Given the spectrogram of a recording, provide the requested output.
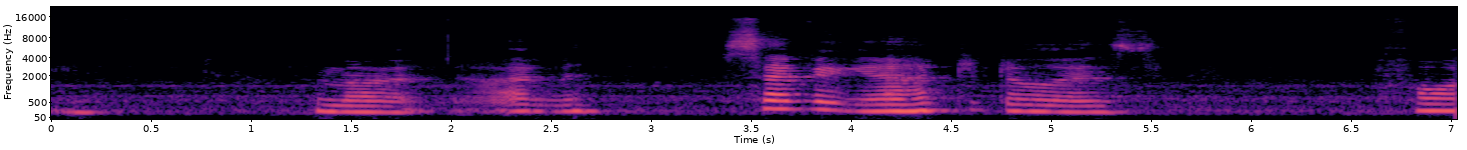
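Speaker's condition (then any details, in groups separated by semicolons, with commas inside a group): Friedreich's ataxia; diagnosed in childhood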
